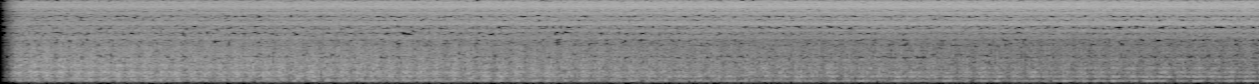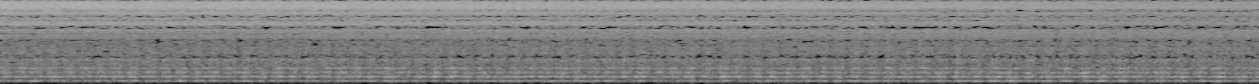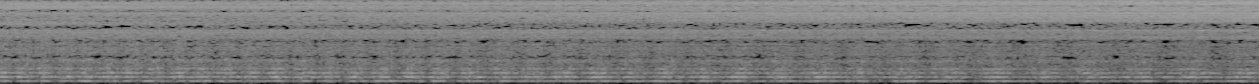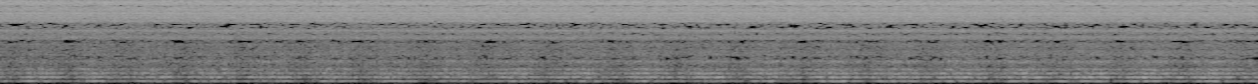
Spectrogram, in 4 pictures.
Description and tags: Almost illegal, horrifying and purely evil noises created by paulstretch extreme stretching software to create spooky noises for haunted houses, alien encounters, weird fantasies, etc.
alien, evil, ghost, haunting, horror, paranormal, scary, stretch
